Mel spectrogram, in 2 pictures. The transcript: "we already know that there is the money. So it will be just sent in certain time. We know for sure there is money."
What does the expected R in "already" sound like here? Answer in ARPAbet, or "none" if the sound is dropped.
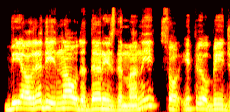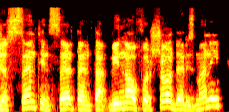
R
